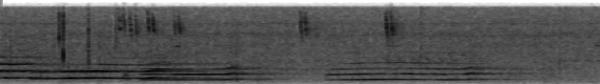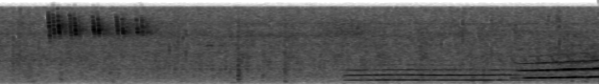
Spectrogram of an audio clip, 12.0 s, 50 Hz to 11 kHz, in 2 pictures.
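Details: An indri, the largest living lemur, a diurnal species of eastern Madagascar rainforest, gives long, eerie wailing notes that glide up and down, each held a second or more; recorded October 2006.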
